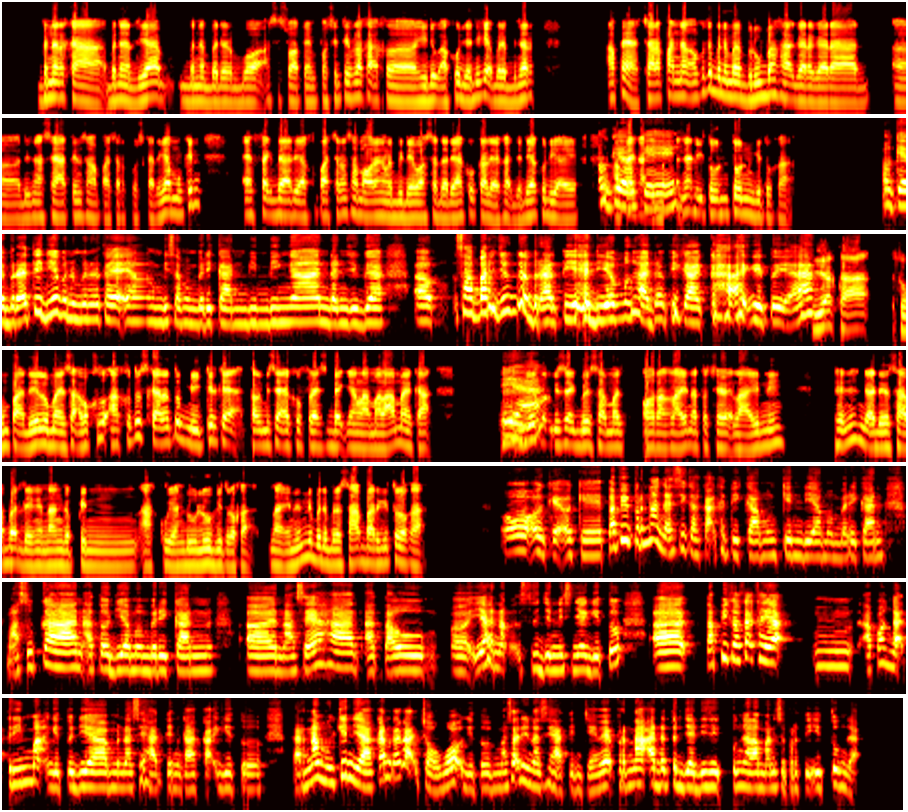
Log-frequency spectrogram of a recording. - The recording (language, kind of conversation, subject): Indonesian, podcast, Siapa orang yang paling mengubah cara pandangmu, dan bagaimana prosesnya?
- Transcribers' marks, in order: laughing while speaking: "dia menghadapi Kakak, gitu ya"; in English: "flashback"; "nanggepin" said as "nenanggepin"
